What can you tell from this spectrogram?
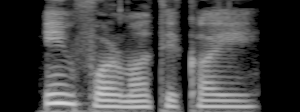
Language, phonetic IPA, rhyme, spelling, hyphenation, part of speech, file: Hungarian, [ˈiɱformɒtikɒji], -ji, informatikai, in‧for‧ma‧ti‧kai, adjective, Hu-informatikai.ogg
- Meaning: of or relating to informatics and computer science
